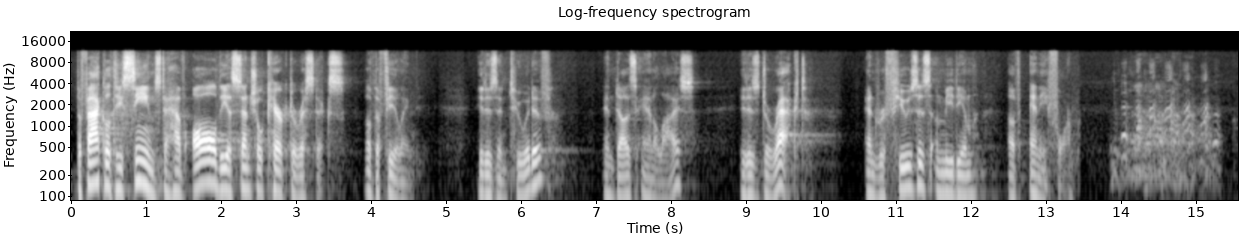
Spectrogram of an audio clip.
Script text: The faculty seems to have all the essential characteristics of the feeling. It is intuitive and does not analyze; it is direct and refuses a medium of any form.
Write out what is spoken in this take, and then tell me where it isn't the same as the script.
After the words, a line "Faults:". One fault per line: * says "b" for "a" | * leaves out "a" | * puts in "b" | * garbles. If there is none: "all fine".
The faculty seems to have all the essential characteristics of the feeling. It is intuitive and does analyze; it is direct and refuses a medium of any form.
Faults:
* leaves out "not"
